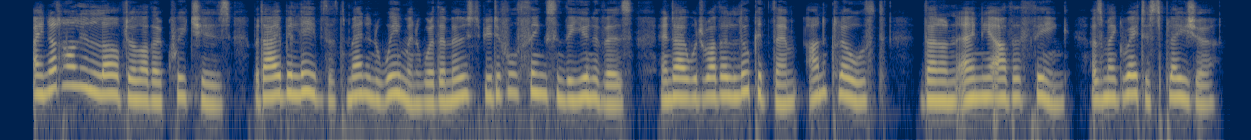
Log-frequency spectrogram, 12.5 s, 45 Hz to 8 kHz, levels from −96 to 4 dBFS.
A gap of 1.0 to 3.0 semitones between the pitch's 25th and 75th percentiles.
No: average, 3.4 semitones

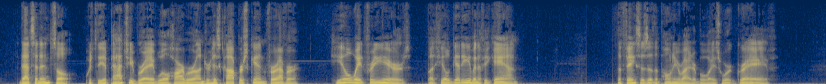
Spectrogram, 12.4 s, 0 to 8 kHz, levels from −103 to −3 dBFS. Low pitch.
Yes: very low, 95 Hz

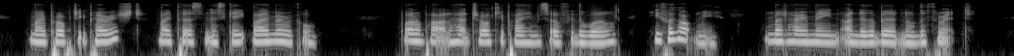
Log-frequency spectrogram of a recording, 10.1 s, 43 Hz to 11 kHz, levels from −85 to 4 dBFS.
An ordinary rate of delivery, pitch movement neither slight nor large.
No: average, 170 wpm; narrow, 1.9 semitones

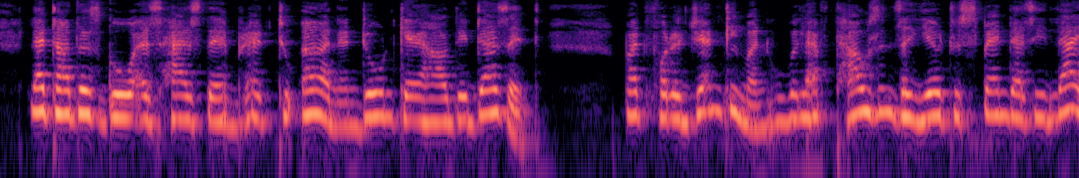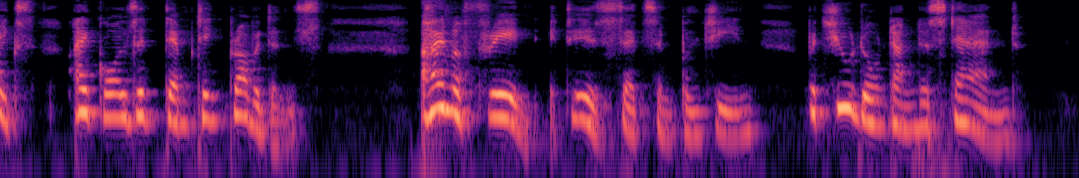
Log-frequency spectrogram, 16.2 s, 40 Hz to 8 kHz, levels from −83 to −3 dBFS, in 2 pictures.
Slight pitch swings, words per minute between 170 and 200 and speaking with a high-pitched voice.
No: average, 3.9 semitones; average, 195 wpm; high, 240 Hz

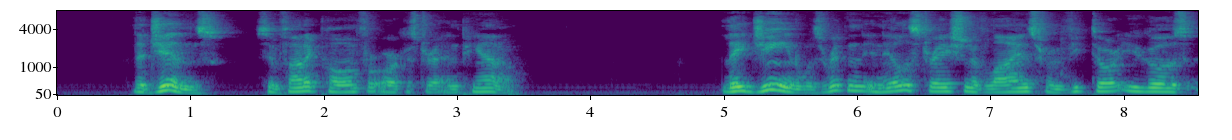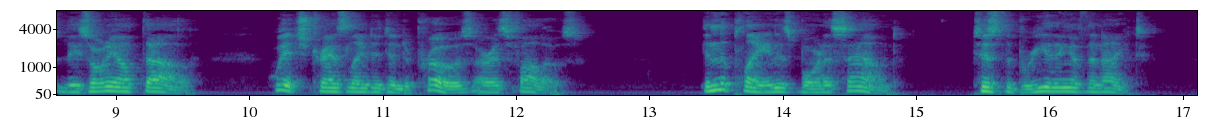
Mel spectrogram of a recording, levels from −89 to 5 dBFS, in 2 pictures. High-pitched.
No: low, 135 Hz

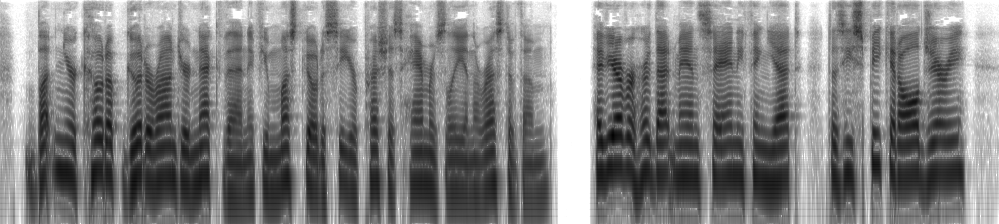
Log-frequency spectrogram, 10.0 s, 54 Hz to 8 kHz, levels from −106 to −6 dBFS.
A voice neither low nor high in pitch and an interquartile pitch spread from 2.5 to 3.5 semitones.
No: medium, 145 Hz; average, 4.2 semitones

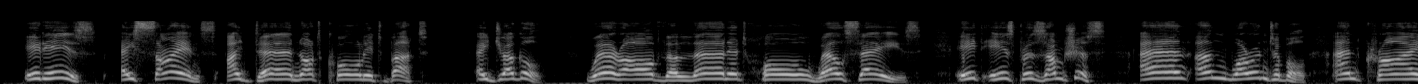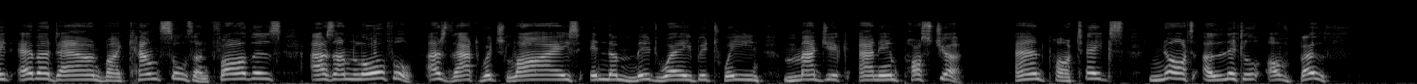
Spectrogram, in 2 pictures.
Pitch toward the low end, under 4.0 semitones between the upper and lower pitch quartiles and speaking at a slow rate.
No: high, 230 Hz; average, 3.3 semitones; slow, 110 wpm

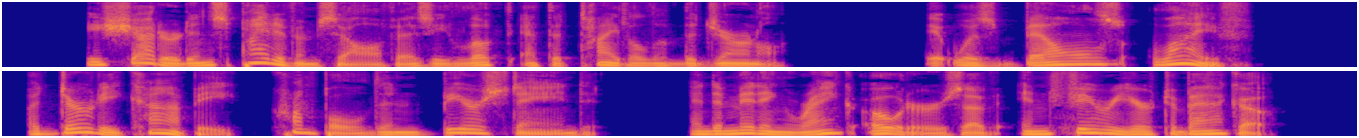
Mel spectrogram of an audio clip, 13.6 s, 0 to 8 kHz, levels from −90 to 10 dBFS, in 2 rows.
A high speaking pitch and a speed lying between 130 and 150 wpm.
No: low, 105 Hz; average, 145 wpm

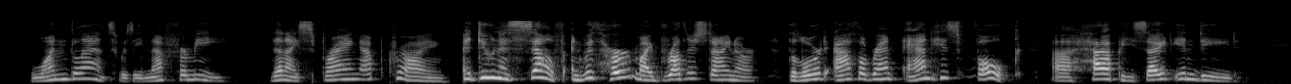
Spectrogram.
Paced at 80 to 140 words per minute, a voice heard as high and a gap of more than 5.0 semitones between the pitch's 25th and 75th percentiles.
Yes: slow, 135 wpm; high, 225 Hz; wide, 5.4 semitones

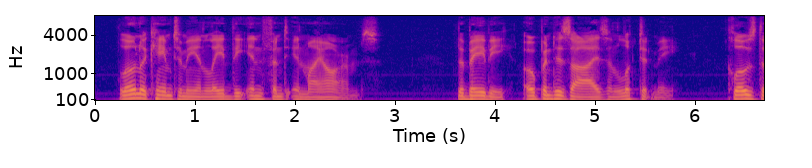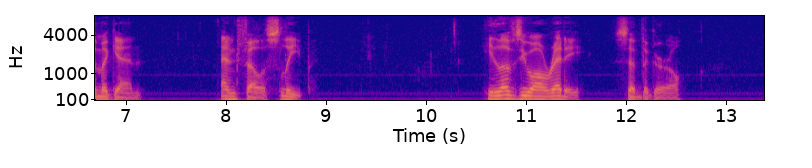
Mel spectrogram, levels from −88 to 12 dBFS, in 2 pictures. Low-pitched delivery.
Yes: low, 105 Hz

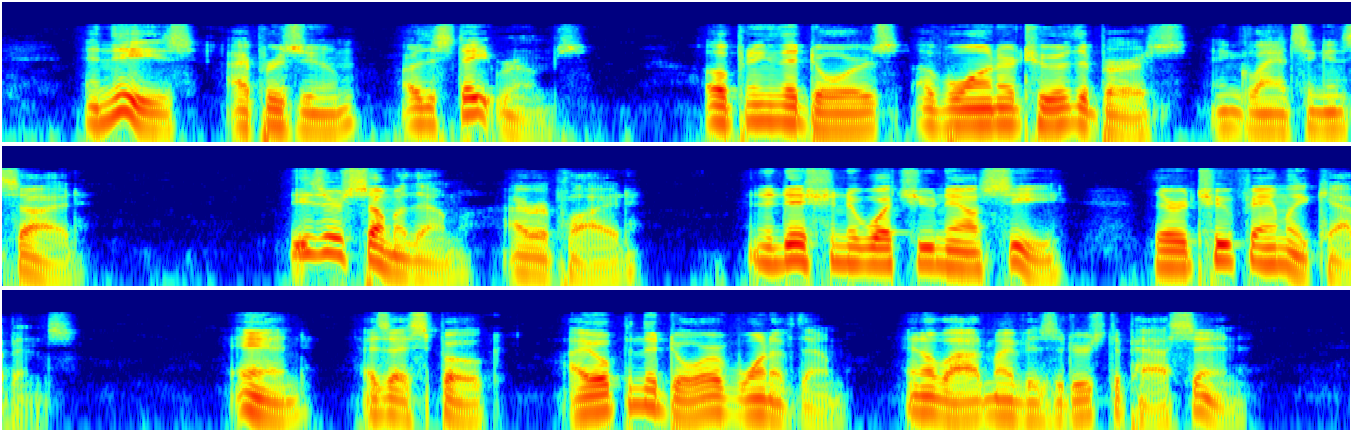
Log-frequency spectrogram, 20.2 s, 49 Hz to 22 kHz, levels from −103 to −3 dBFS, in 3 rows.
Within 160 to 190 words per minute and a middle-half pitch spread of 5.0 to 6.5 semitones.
Yes: average, 175 wpm; wide, 5.6 semitones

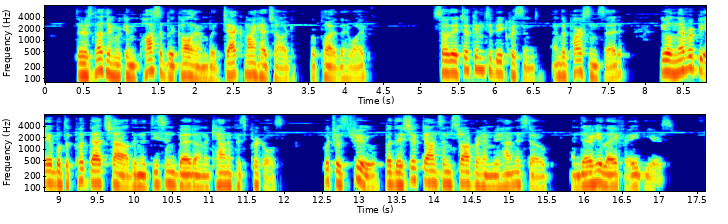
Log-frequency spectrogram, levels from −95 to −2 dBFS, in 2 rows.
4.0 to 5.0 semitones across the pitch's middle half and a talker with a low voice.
Yes: average, 4.5 semitones; low, 120 Hz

